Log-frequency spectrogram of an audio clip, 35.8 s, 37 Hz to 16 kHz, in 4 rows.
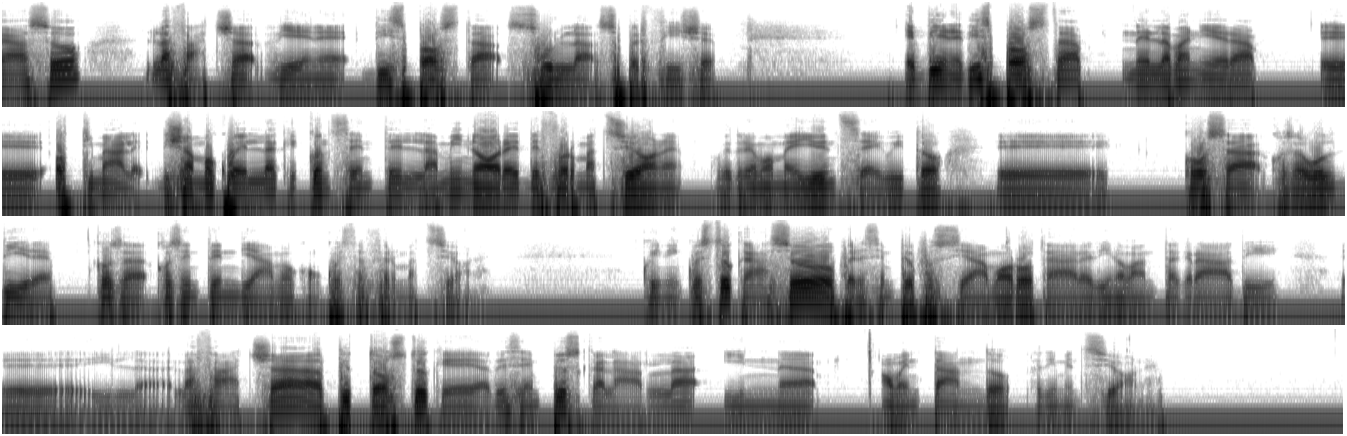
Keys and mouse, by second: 15.2-23.8 drag, 23.8 r, 30.8 s.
